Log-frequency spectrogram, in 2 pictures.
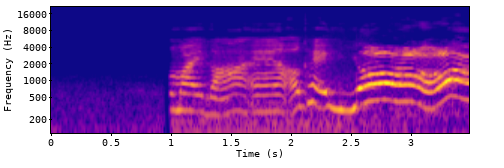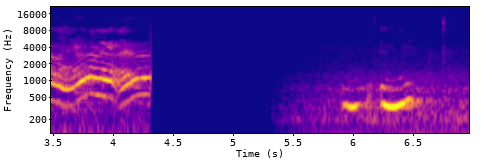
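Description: A young woman sings loudly and close by, her voice sliding up and down.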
